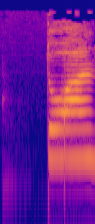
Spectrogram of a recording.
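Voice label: "duan", Mandarin Chinese, first tone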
